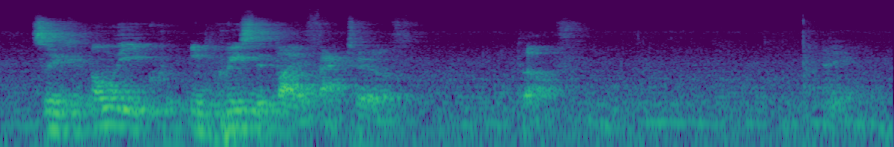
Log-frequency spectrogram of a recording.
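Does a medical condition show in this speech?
No.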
